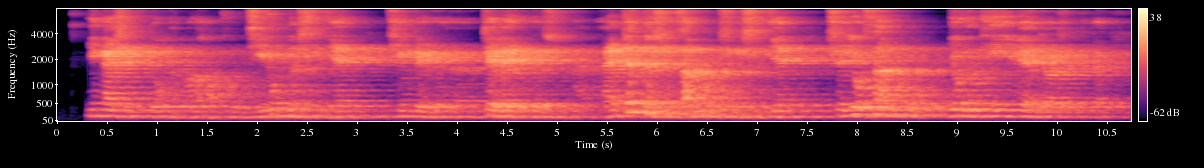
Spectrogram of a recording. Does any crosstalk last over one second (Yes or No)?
No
